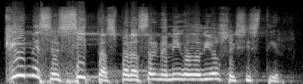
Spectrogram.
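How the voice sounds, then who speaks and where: Speaking Peruvian Spanish, this Peruvian pastor preaches with emphasis in a very high-pitched, slightly mellow voice with lively intonation and a moderate pace. The echoey hall adds long reverb as he asks the congregation questions and answers them himself.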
